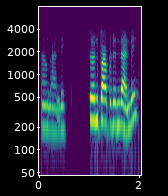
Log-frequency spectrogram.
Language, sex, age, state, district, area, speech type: Telugu, female, 30-45, Telangana, Peddapalli, urban, conversation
